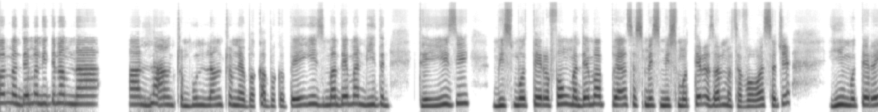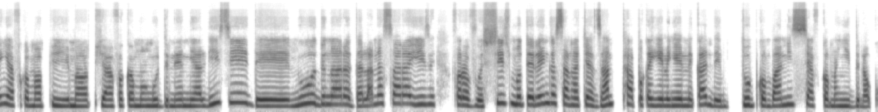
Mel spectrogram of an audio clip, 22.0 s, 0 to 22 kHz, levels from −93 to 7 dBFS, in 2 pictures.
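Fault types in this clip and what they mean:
Opus compression: throughout, the speech sounds hoarse, rough and grainy. Thin bands have been filled with noise instead of real detail, while the top end still reaches about 20.2 kHz. The sound fits a low-rate hybrid mode near 16 kbps, with Opus the likely cause.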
